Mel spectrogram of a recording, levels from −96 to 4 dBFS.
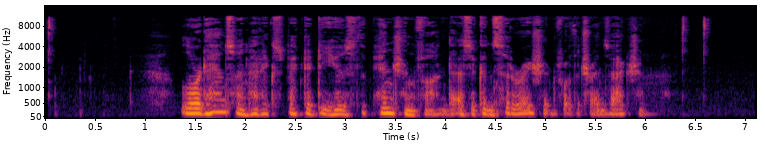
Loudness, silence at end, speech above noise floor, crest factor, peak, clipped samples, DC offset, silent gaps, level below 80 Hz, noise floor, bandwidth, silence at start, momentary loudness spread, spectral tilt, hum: -29 LUFS; 0.5 s; 41 dB; 22 dB; -8 dBFS; under 0.1%; under 0.1%; none; -68 dBFS; -70 dBFS; 11.5 kHz; 0.05 s; 21 LU; -6 dB/octave; none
